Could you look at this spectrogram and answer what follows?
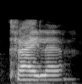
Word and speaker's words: trailer: time trailer trailer good now when we pronounce a TR sound okay we can sort of think of that like a CH so instead of saying Tre okay we do a CH sound trailer so it's like a c h and a TR R together trailer just like that okay okay and that's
